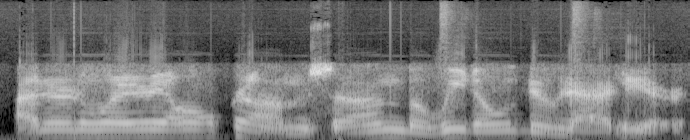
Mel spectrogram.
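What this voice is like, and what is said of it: Deep Southern drawl. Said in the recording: “a deep southern drawl”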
